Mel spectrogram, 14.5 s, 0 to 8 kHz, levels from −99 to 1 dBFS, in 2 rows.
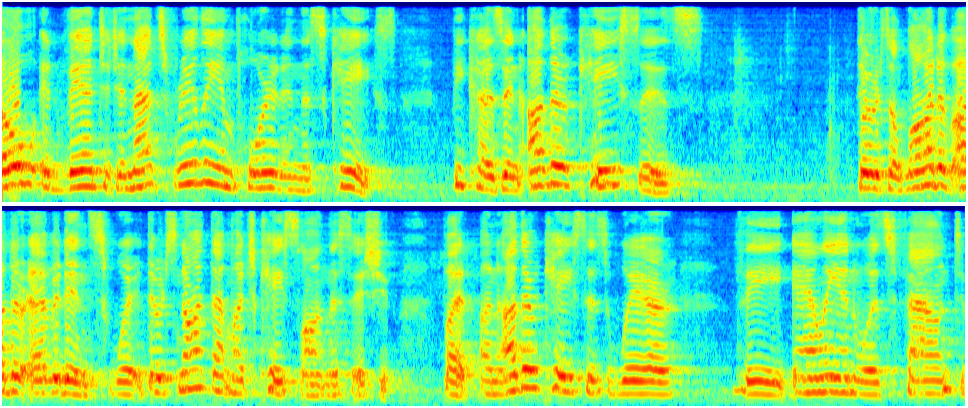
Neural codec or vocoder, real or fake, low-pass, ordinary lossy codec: vocoder, 24 kHz, 100 mel bands, Vocos; fake; 7.2 kHz; MP3, 64 kbps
